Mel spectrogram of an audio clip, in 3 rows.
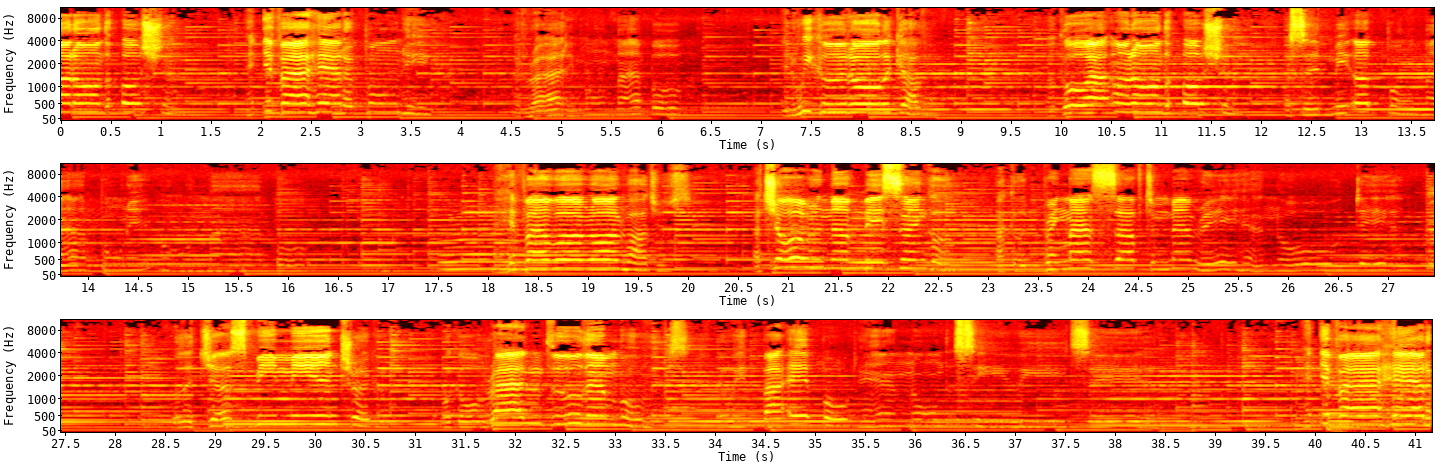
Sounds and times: Music: 0:00.0 - 0:41.1.

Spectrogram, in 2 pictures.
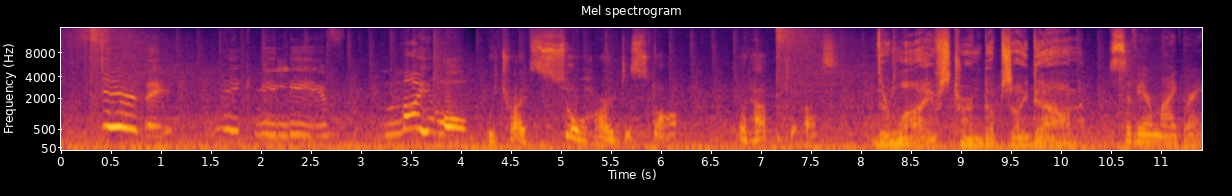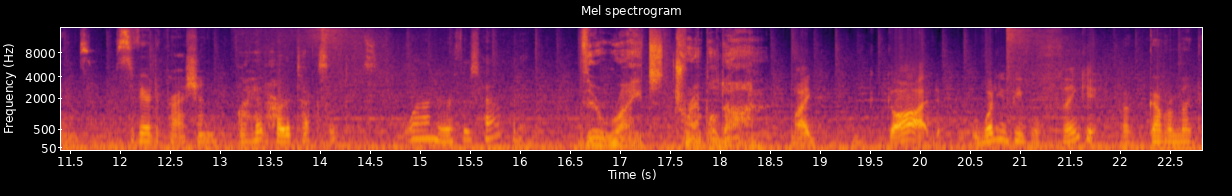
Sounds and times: Music: 0:00.0 - 0:22.8
Speech: 0:08.1 - 0:10.2, 0:16.6 - 0:18.9.

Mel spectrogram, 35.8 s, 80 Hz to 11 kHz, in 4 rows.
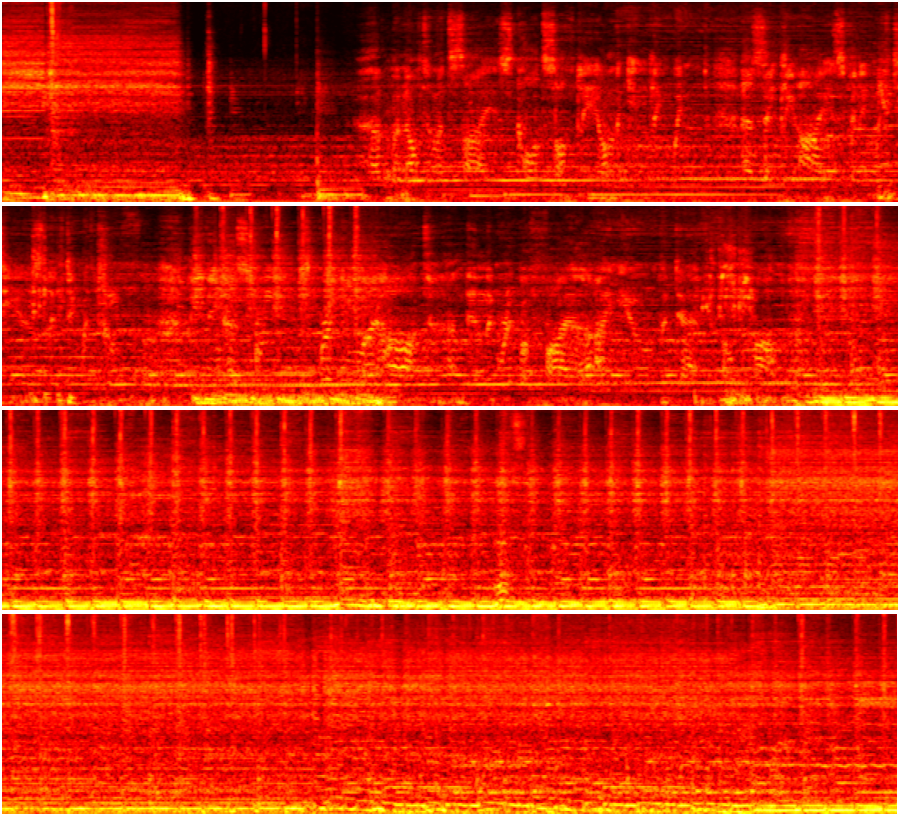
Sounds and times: Speech: 0:03.5 - 0:17.1, 0:22.8 - 0:23.6
Strum: 0:16.2 - 0:35.8.

